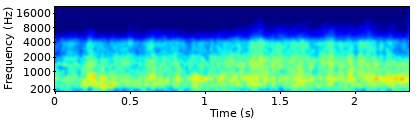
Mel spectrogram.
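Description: Ford Escort Mk1 rally car at speed on gravel, heard from inside the cabin: the engine running hard under a dense wash of tyre and gravel noise, with scattered clicks and rattles throughout.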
